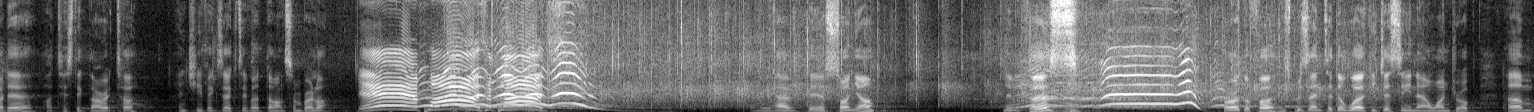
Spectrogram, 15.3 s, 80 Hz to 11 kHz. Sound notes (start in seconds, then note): 3.7 cheering and applause from the audience; 9.9 cheering and applause from audience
